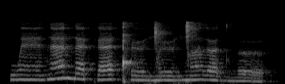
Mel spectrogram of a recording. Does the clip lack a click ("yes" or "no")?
no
